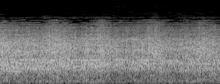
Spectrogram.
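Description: A loud, steady hiss of noise like static, with no tone or rhythm in it.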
